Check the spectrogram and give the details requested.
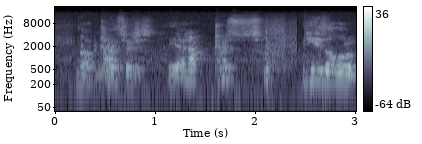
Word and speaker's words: Noctis: Noctis.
